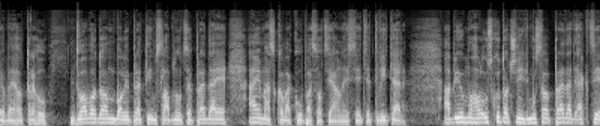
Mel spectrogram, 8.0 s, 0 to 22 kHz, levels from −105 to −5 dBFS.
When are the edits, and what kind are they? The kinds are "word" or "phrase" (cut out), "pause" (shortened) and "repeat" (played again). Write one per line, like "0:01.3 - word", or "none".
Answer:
none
